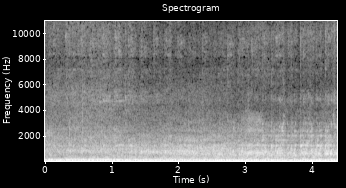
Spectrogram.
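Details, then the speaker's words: Frame-off restored 1969 Chevrolet Corvette C3 convertible, 350 V8, four-speed, engine believed rebuilt; deep slightly loping idle, even, no knocks or ticks, almost sounds cammed: normal idle; smokes a little, thought fuel/carburetor related, not oil. "Sounds great. Almost sounds like it's cammed."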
